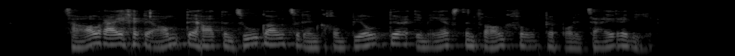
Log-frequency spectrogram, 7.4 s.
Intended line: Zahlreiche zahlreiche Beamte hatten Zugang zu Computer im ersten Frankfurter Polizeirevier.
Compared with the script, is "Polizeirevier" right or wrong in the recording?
right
